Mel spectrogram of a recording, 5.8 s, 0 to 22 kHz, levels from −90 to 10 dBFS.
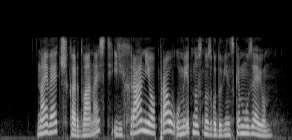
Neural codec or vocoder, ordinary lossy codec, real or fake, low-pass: none; none; real; 7.2 kHz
